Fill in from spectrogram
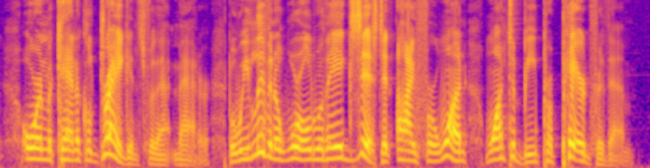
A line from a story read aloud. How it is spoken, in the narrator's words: snapped Felden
